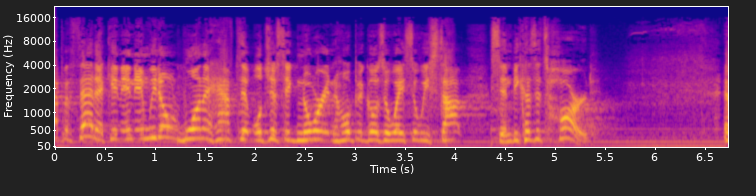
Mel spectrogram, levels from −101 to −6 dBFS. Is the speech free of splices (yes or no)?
no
